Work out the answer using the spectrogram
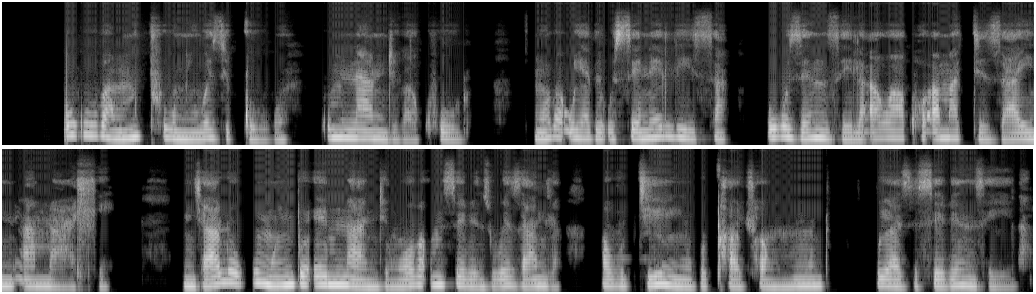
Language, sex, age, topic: North Ndebele, female, 25-35, education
